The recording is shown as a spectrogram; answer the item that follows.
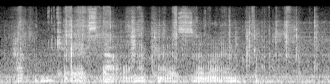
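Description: Paper pages of a small guidebook being turned, giving light clicks and rustles, with a quiet indistinct voice murmuring over them.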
